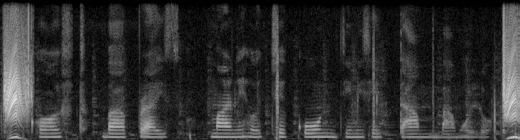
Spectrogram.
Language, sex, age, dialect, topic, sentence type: Bengali, female, 18-24, Northern/Varendri, banking, statement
